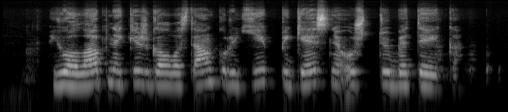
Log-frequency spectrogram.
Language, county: Lithuanian, Vilnius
